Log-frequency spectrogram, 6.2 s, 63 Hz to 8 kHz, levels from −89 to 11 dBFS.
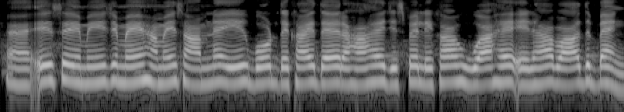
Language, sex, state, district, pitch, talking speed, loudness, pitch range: Hindi, female, Uttar Pradesh, Deoria, 225 Hz, 190 wpm, -22 LUFS, 215-230 Hz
